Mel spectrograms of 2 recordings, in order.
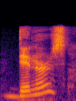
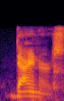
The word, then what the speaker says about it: diners: become empty of diners instead of dinners diners try that diners okay remember diners okay Diner and diners has one n dinner has two ends okay so there's the there's the difference dinner with a short eye two ends diner with a long eye so let me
